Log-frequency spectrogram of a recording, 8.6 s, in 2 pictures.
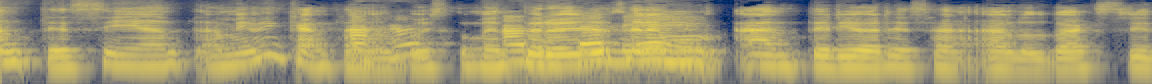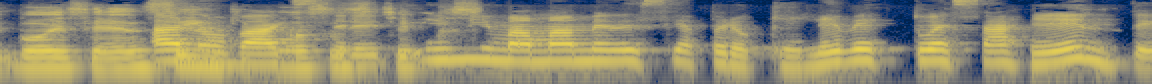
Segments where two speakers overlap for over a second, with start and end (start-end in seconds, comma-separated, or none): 1.3-2.7, 4.9-6.2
